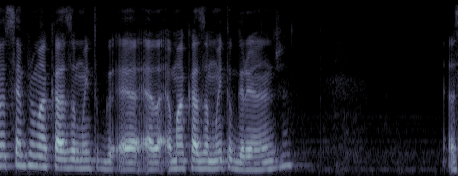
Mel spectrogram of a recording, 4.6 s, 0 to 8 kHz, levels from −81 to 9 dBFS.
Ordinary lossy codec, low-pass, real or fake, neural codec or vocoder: none; 7.2 kHz; real; none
